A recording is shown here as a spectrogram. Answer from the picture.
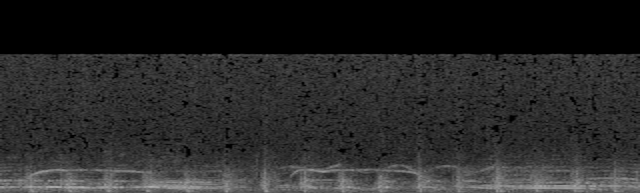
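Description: Live rock band playing the instrumental opening of a song: a steady drum beat under a held, sliding high melody line and a lower line.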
